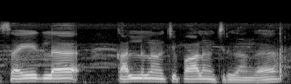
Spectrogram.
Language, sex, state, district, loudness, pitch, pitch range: Tamil, male, Tamil Nadu, Kanyakumari, -15 LUFS, 135 Hz, 125-145 Hz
